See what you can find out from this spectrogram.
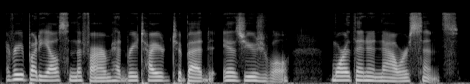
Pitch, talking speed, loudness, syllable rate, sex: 175 Hz, 205 wpm, -18 LUFS, 6.2 syllables/s, female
